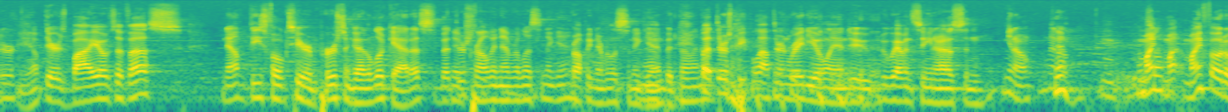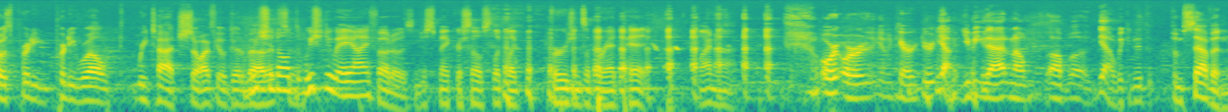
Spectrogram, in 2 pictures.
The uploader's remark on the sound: We recorded it live in front of an audience at Buffalo State Pizza!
